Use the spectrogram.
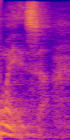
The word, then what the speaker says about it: Media: Nella mitologia Medea, in origine scritto Media pronunciato Mesa, era in parte dea della terra e in parte dea della luna.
